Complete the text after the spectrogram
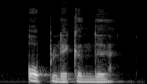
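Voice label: "oplikkende", Dutch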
